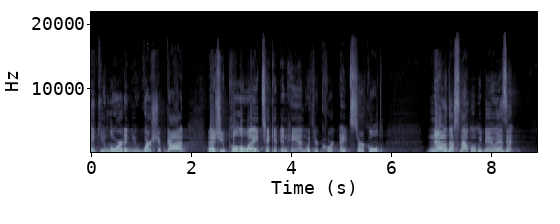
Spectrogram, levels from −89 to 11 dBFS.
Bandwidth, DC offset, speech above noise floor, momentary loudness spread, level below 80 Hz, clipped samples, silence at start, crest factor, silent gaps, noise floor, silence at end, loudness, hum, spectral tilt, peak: 18 kHz; under 0.1%; 35 dB; 10 LU; -78 dBFS; under 0.1%; 0 s; 14 dB; none; -65 dBFS; 0.5 s; -30 LUFS; none; -3 dB/octave; -16 dBFS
